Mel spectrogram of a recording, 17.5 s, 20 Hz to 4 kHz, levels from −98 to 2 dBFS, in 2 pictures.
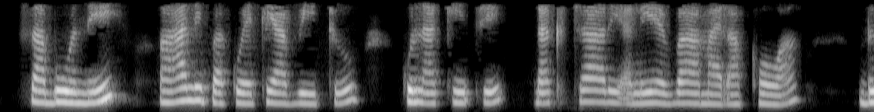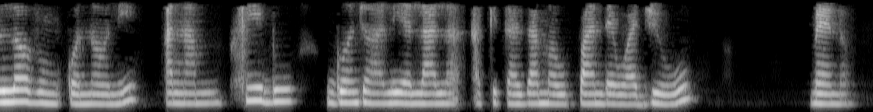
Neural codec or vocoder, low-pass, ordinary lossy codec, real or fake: codec, 24 kHz, 0.5 kbps, DualCodec; 3.6 kHz; MP3, 24 kbps; fake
